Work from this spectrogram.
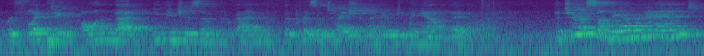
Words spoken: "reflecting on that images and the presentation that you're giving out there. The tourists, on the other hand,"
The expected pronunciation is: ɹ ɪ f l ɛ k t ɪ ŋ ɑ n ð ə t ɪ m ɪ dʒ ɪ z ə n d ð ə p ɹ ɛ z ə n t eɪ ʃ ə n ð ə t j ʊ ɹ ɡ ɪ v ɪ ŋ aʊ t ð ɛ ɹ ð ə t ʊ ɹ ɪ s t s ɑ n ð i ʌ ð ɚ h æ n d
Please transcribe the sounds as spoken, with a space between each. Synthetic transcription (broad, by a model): ɹ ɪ f l ɛ k t ɪ ŋ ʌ n ð ə t ɪ m ɪ dʒ ɪ z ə n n ð ə p ɹ ɛ z ə n t eɪ ʃ ə n ð ə t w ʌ ɹ ɡ ɪ v ɪ ŋ aʊ t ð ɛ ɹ ð ə t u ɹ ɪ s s n ð i ʌ ð ɚ h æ n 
